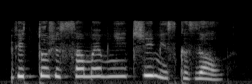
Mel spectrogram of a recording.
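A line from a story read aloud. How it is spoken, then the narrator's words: Exclaiming. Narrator (Russian): воскликнула она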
